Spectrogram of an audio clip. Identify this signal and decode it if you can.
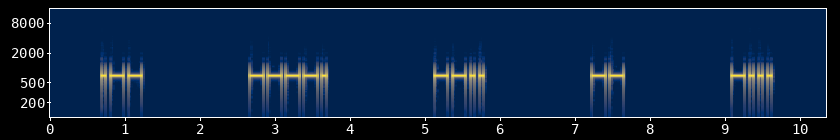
Morse code, heard as a keyed tone, about 20 wpm, spaced as for 5 wpm, 700 Hz. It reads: W9ZMB
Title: USA Call Signs - 5 Characters - 8x Character Spacing - 20wpm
